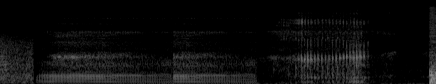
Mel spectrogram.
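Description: A man snoring: a long pitched snore of about two seconds, then a shorter breathy exhale.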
